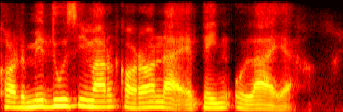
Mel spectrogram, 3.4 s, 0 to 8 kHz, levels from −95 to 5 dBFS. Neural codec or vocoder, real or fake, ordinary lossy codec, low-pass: codec, 16 kHz in and 24 kHz out, 0.9 kbps, LongCat-Audio-Codec, fine tuned four codebook decoder; fake; AAC, 48 kbps; 7.2 kHz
